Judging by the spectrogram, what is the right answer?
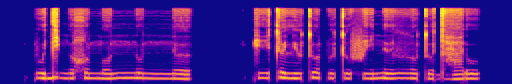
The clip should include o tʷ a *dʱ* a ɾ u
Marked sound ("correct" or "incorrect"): correct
